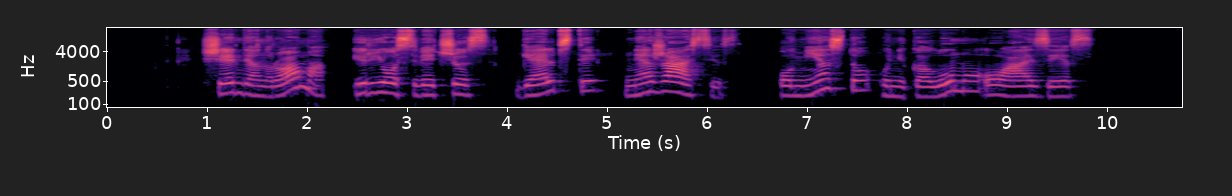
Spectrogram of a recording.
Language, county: Lithuanian, Šiauliai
